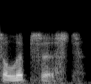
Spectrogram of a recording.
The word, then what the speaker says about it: solipsist: Now I got to learn how to pronounce solipsist. I want to say solipsist. It's solipsist? Oh, it is. You got the wrong emphasis on the wrong syllable.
